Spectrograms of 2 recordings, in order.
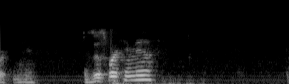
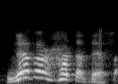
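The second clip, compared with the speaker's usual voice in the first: mock Arabic accent; 8 semitones higher than usual. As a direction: quote it in a hammed-up Arabic accent. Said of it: "mock Arabic accent".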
